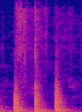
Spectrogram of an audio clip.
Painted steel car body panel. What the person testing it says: เสียงนี่เสียงเดิมบางเสียงมันโปร่งนี่คือเสียงสีเดิมนะครับ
